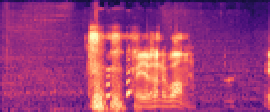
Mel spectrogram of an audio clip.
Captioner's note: haha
